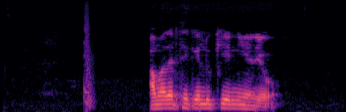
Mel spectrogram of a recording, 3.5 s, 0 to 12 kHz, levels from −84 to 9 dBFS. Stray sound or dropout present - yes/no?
yes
